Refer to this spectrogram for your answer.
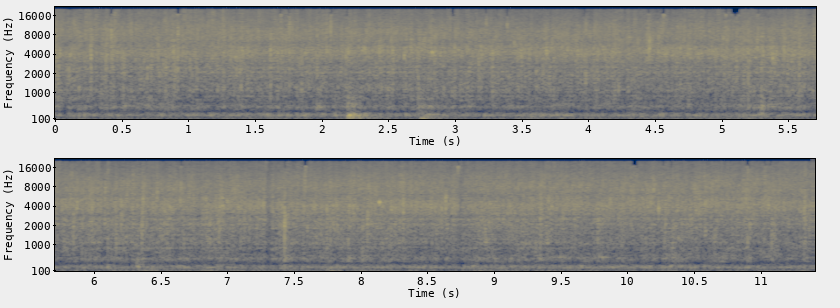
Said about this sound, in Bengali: এগুলোকে ভালো করে নেড়ে চেড়ে নিয়ে ফ্রাই করে নিচ্ছি।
